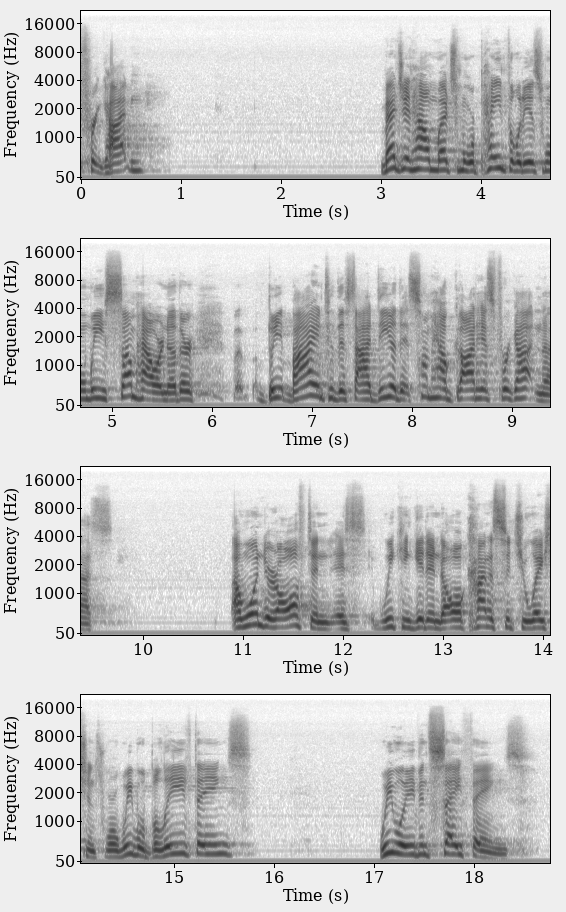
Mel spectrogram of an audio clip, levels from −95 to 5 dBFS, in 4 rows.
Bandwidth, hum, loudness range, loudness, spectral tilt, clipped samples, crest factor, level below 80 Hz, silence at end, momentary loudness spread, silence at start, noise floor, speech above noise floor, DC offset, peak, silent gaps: 18 kHz; none; 4 LU; -23 LUFS; -3.5 dB/octave; under 0.1%; 24 dB; -54 dBFS; 0.25 s; 10 LU; 0 s; -55 dBFS; 32 dB; under 0.1%; 0 dBFS; none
